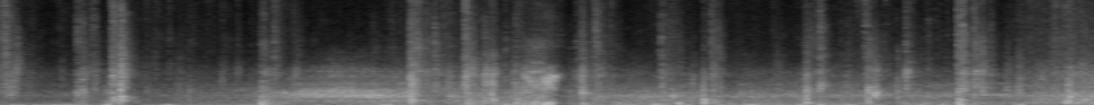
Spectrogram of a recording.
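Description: Irregular knocks and clatters as a chainsaw is handled over a table, with a short rushing noise about two seconds in.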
